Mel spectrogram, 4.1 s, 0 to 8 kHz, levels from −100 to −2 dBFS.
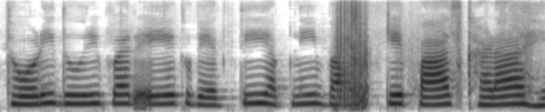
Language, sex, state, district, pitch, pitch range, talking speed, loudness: Hindi, female, Maharashtra, Nagpur, 225 Hz, 210-235 Hz, 160 wpm, -21 LUFS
